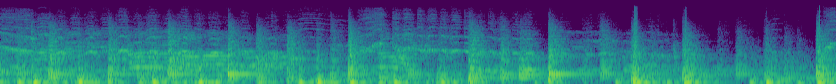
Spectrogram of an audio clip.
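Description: Rajasthani folk music accompanying a kathputli puppet show: a hand drum beats a steady rhythm under sustained held notes, with a high note that swoops up and down at the start and again about four seconds in. Sharp drum strikes grow more frequent in the second half.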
